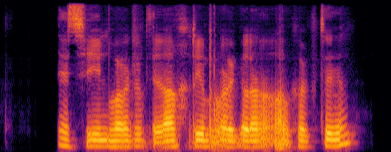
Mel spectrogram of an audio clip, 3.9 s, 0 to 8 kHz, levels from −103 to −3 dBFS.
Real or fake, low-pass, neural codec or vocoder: fake; 7.2 kHz; codec, 16 kHz in and 24 kHz out, 0.6 kbps, FireRedTTS-2 codec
